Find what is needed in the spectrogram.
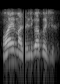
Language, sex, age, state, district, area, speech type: Assamese, male, 60+, Assam, Majuli, rural, conversation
